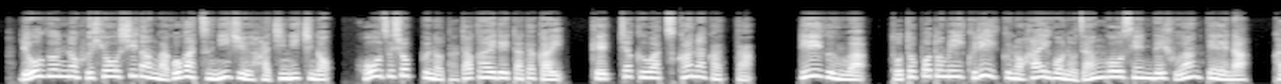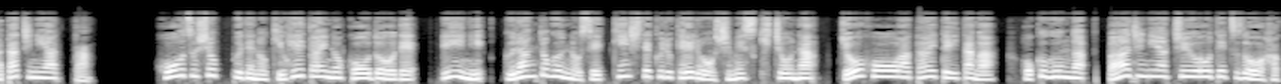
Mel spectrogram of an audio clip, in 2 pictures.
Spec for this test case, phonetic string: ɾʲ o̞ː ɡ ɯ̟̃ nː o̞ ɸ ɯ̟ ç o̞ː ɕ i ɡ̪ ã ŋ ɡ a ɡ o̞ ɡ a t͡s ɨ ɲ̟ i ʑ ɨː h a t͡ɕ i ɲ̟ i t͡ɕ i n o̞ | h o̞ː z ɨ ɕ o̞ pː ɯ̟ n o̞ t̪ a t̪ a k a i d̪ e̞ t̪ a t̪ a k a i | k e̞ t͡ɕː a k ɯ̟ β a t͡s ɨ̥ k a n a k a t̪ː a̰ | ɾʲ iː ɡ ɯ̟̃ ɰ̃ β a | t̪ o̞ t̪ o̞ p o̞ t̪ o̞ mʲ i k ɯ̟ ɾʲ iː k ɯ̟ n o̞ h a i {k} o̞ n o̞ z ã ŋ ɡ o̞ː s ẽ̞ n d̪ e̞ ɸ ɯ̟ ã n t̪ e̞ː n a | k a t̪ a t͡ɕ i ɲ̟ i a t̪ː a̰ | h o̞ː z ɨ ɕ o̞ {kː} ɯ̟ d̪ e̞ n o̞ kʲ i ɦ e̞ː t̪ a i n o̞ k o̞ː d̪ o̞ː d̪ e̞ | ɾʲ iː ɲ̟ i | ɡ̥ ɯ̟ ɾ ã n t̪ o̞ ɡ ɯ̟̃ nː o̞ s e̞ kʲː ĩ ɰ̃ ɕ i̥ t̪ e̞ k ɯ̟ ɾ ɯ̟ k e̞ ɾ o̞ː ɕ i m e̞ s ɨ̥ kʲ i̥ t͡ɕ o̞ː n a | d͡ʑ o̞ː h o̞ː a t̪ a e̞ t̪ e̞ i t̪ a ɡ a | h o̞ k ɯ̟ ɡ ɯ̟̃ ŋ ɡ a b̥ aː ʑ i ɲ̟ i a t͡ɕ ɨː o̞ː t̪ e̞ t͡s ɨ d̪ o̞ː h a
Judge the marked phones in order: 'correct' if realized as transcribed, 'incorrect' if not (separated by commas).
incorrect, incorrect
